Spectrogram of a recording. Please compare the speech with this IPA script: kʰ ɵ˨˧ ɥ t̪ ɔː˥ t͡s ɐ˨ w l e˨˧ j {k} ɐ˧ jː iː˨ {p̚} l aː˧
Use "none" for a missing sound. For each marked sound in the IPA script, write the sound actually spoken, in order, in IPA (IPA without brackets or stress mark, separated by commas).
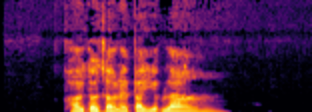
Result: p, p̚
